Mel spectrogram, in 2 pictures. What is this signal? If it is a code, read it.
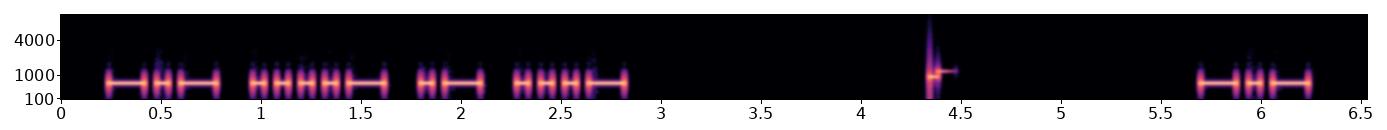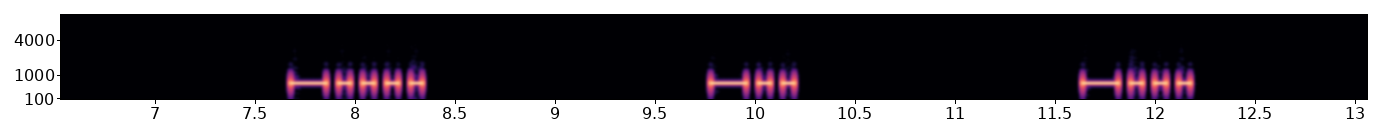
Morse code, heard as a keyed tone, about 21 wpm, spaced as for 9 wpm, 700 Hz. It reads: K4AV K6DB
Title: USA Call Signs - 4 Characters - 8x Character Spacing - 20wpm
